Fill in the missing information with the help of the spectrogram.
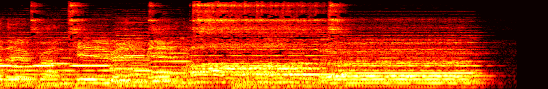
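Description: Sea-shanty song ending: voices with instrumental backing sing the closing line, "And stay farther from Pyramid Harbor!", then hold the final chord, which dies away about five seconds in.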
